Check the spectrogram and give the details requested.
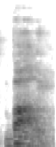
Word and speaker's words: ballet: Number next is ballet.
